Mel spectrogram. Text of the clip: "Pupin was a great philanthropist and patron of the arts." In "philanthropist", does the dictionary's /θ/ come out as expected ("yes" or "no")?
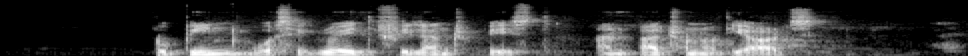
no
